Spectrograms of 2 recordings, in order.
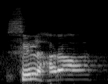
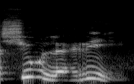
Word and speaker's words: शिवलहरी: और वैसे ओरिजिनली ये जो है शब्द खराब हो गया है समय के साथ, उच्चारण की गलती है। इसका असली नाम है शिवलहरी, शिवलहरी की गुफाएं।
